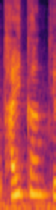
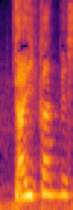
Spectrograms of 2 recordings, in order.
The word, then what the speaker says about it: 大寒: 大寒いと書いてあの体感って読んでたんだけどあれ大寒でした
